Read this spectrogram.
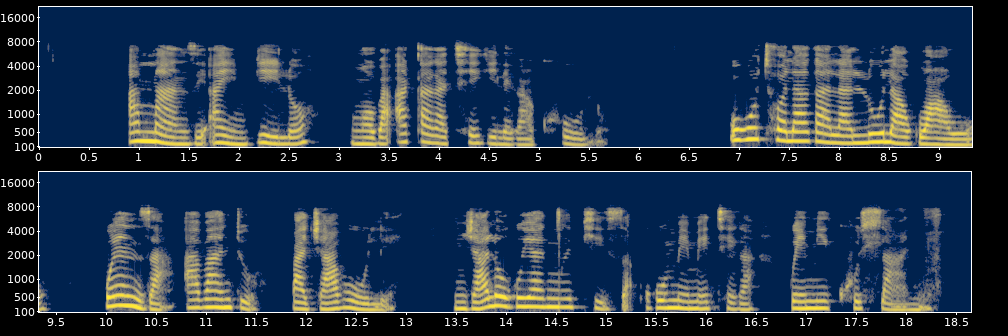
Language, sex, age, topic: North Ndebele, female, 18-24, health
